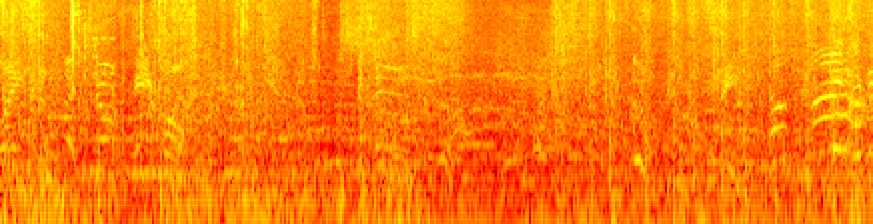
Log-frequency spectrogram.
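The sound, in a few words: gunfire in battle, from the video game Marvel's Guardians of the Galaxy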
